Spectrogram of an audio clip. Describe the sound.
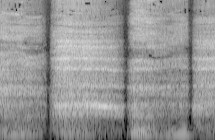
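A voice imitates a person's annoying heavy breathing, pushed deliberately outward: several loud, breathy huffs in a row, each separated by a brief pause, with no words spoken.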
